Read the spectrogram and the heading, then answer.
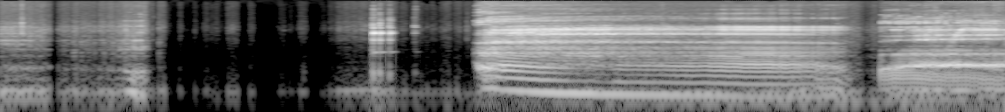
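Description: A long, loud, drawn-out burp rings out close up, with a deep rumbling tone that wavers for about two seconds before a second belchy burst at the end.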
